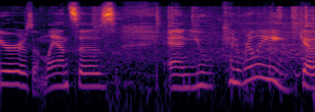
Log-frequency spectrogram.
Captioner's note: horses gallop & whinny, swords clash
